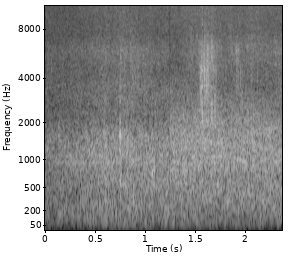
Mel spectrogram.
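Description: Steady noise of street traffic, an even rumble and hiss with no clear peaks, holding at one level throughout.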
